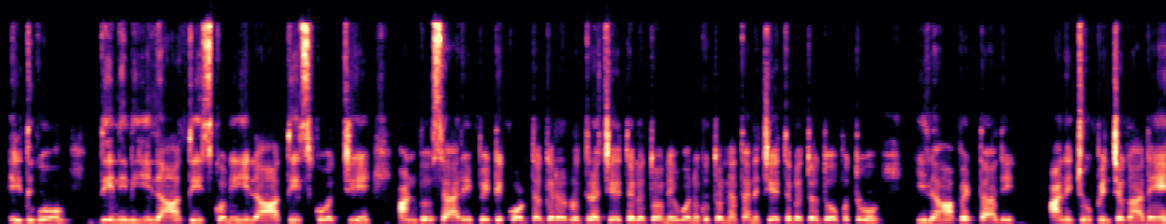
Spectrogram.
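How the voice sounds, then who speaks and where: Low, smooth-voiced woman storyteller. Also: dark tone, no room sound. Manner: reads all characters' lines with light changes of tone. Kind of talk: scripted narration of a romance story.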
